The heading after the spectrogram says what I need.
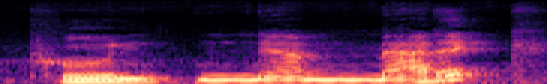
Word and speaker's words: pneumatic: But in this case, I'm pretty sure it's pronounced where you actually pronounce the P.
